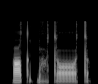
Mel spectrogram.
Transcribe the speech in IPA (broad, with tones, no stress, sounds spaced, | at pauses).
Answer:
ɔ˦ tˤ k͡p ɔ̤˨ t ɔː˨ t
